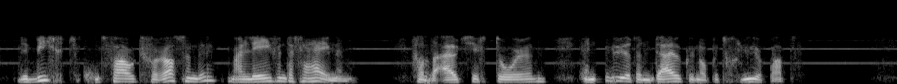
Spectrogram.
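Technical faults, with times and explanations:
Throughout: USB whine. A steady, fixed-pitch tone sits under the speech, built on 1 kHz with its strongest component at 2 kHz, roughly 30 dB below the speech. It comes from the USB bus drawing current in 1 ms frames, and that ripple leaks into the audio through the power or ground. On a spectrogram it shows as thin, unbroken horizontal lines at 1 kHz and 2 kHz that persist through pauses.
Throughout: G.729 codec. The speech is confined to roughly 150 Hz to 3.6 kHz, and its texture is plainly rough and slightly synthetic, which fits an 8 kbit/s G.729A stream. This codec rebuilds each 10 ms frame from a vocal tract filter, a pitch predictor and a few pulses, so fine detail is lost. A spectrogram shows a hard ceiling below 4 kHz with blurred, smeared harmonics rather than crisp formant structure.
0.88–0.98 s, 4.25–4.32 s and 6.07–6.20 s: VoIP packet loss concealed by the speech codec. 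Audio went missing, about 60 ms in the first gap, which fits two lost packets, and 30 ms in each of the others. The first gap falls just before "verrassende maar levende geheimen", the second just before "uitzichttoren en", and the third between "uitzichttoren en" and "duiken op het". The decoder repeated its last pitch and filter at falling gain, giving a buzzy, stretched sound that fades before the speech recovers. On a spectrogram these appear as flat, repeated harmonic bands. In the waveform they show as decaying, overly regular cycles.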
